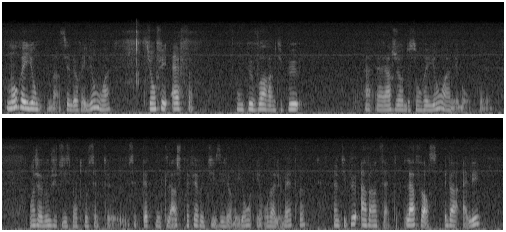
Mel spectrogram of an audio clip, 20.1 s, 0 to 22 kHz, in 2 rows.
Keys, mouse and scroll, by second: 4.3 f, 11.7 click, 13.9 click.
